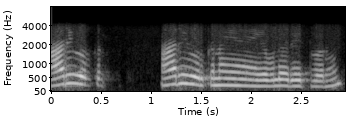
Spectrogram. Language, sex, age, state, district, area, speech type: Tamil, female, 30-45, Tamil Nadu, Tiruvarur, rural, conversation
